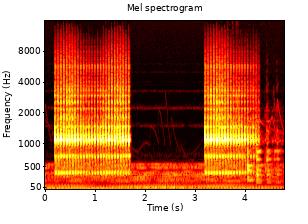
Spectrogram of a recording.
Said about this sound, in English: Then Dad's phone rings.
